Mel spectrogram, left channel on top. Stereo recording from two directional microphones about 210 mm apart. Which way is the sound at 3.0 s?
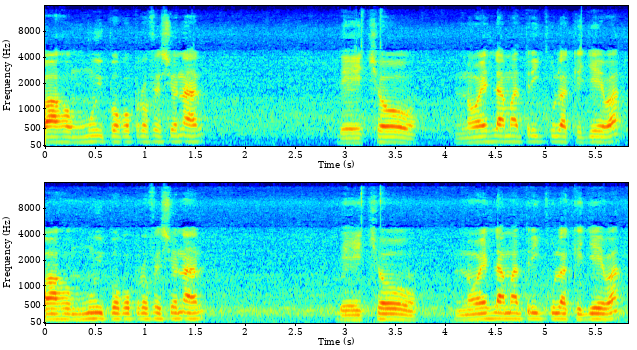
15° left (ahead or behind).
